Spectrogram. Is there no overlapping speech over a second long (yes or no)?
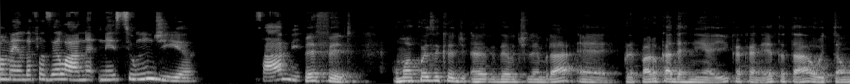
yes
